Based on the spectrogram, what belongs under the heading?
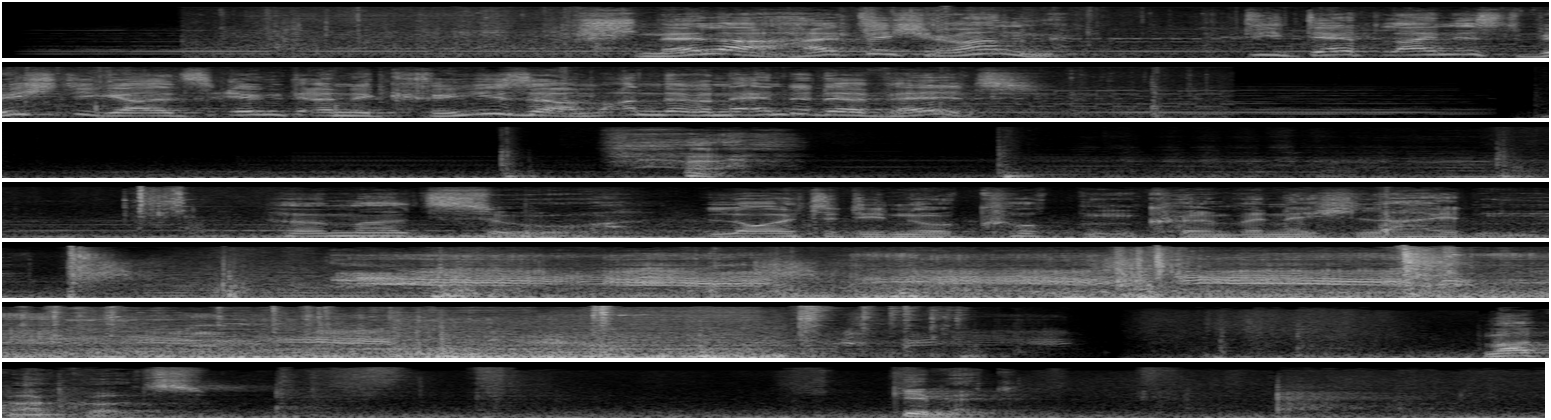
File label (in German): Synchron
